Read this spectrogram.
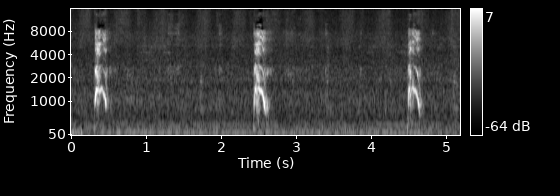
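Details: A baby with the hiccups.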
